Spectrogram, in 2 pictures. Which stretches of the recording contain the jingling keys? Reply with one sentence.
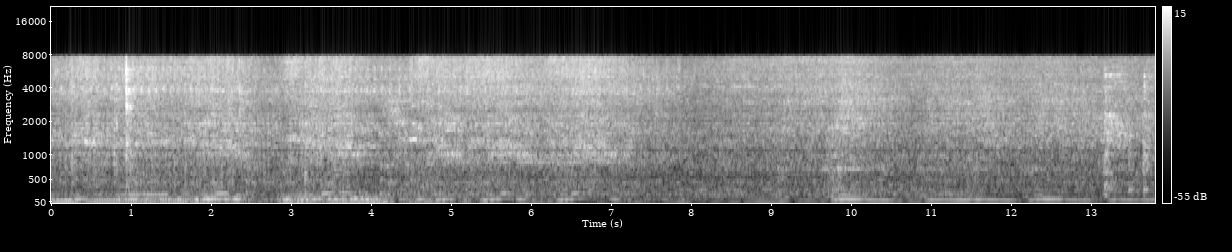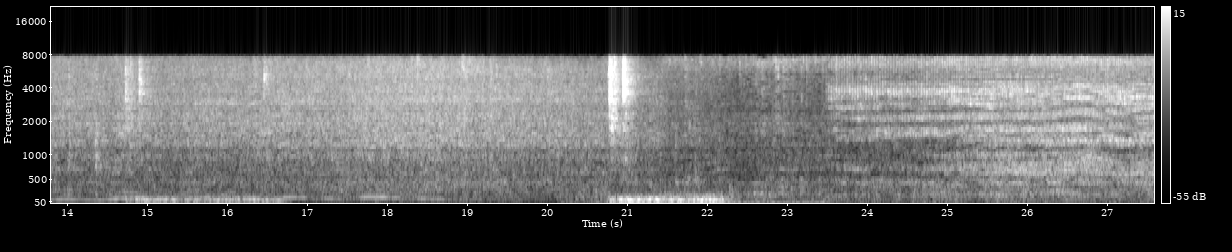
The jingling keys can be heard from 0.8 to 2.5 s, from 14.7 to 16.6 s and from 20.7 to 22.2 s.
